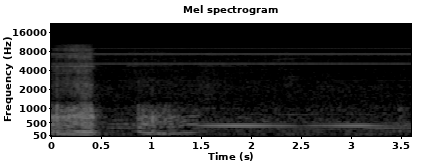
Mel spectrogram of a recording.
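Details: Boxer puppy named Max, 10 weeks old, asleep indoors: a single rough, noisy inhaled snore, then a short whistling, dipping exhale. The sound is quiet and followed by a faint steady hum.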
